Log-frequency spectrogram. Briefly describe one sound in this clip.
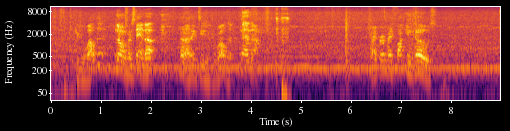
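A second man talks nearby.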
